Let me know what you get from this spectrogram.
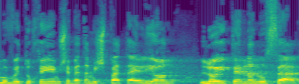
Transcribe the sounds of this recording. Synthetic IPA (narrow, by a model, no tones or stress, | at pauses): muvetuχimʃe̞be̞thamiʃpat̪aeljo̞n | lo̞ite̞nlanusa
